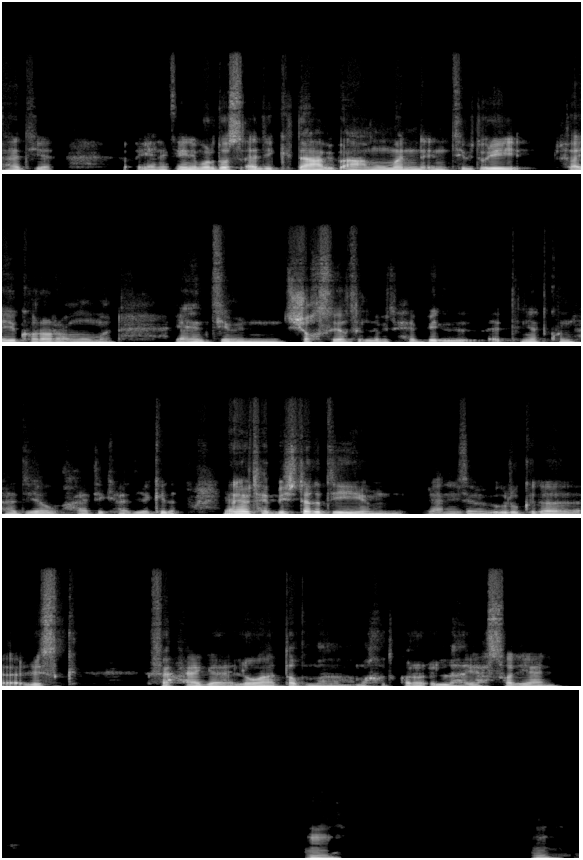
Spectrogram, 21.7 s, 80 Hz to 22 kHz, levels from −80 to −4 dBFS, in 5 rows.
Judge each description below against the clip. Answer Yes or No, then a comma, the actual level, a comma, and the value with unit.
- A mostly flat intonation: Yes, narrow, 2.1 semitones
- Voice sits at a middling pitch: No, low, 110 Hz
